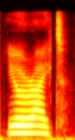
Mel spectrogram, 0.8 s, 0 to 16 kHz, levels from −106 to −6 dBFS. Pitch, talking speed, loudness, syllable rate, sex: 195 Hz, 235 wpm, -12 LUFS, 6.8 syllables/s, female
